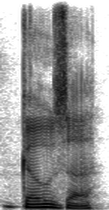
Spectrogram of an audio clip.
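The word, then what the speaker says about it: Gose: So I just handed Alfredo a blood orange goza, is how you pronounce it.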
